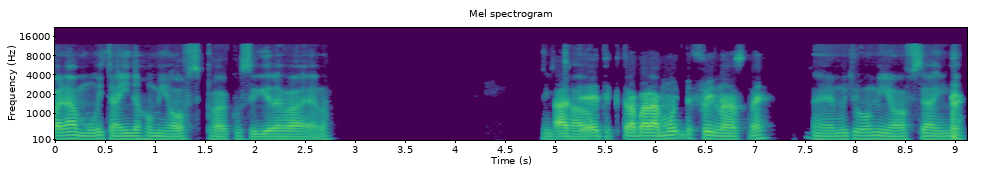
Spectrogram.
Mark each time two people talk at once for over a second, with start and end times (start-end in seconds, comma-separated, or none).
none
